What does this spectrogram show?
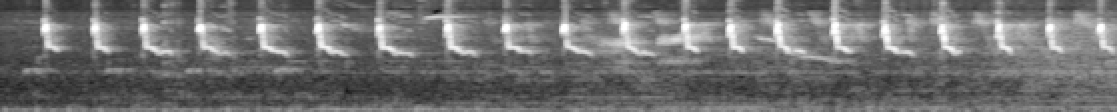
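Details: Prenjak lumut prinia song used as a lure for other birds: quick regular series of thin high downslurred chirps, several per second, with a steady low hum underneath.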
